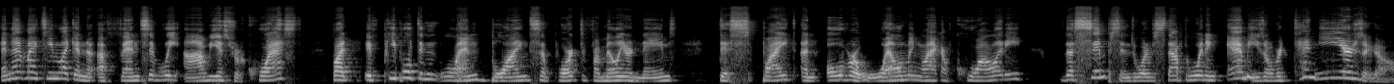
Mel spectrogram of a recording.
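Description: The speaker uses a cartoonish character voice at a middle pitch. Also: moderate pace. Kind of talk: movie review show. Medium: puppet.

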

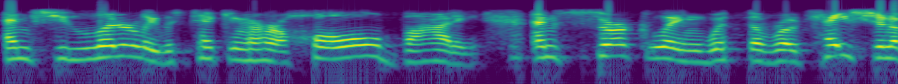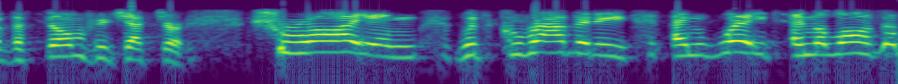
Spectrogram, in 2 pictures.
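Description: A man speaks at a fairly quick pace. The background is quiet. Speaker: video blogger. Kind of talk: comedic storytelling vlog. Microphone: webcam.

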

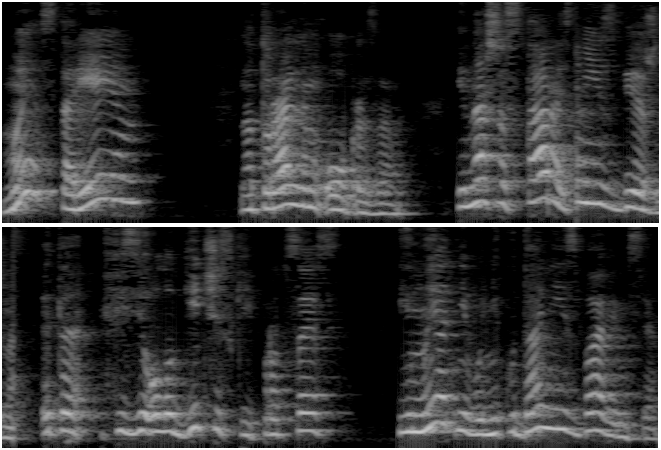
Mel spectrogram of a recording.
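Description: Amid audible room echo, a woman with a dark, mellow tone and vocal fry speaks at a fairly slow pace, her pitch swinging very widely between long, frequent pauses. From Belarus. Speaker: vlogger. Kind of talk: casual vlog monologue. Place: kitchen. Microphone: phone near.

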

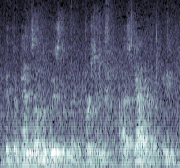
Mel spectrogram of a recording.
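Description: Against noticeable background noise and strong room echo, a man talks at a fairly quick pace. His fairly low voice stays monotone and flat. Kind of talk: conference presentation. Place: meeting room. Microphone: camera far.

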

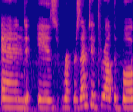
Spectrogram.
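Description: This woman has a fairly high-pitched voice and speaks with an American accent. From New York. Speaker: book vlogger. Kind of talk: casual book review monologue. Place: home room.

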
